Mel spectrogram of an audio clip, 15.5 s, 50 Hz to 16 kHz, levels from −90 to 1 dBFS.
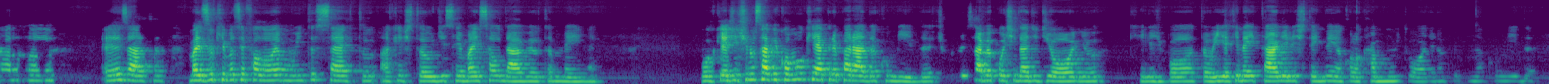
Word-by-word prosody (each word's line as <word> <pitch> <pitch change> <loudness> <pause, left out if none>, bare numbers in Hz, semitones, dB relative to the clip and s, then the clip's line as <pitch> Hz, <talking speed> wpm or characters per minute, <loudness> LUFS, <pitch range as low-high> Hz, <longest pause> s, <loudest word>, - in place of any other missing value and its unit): Aham, 225 -1 -7 0.6
exata. 210 -2 0 0.2
Mas 225 +1 +5
o 250 - 0
que 250 +1 -3
você 240 +1 -3
falou 230 -2 -1
é 230 0 +1
muito 220 +2 -8
certo, 210 -4 -2
a - - -6
questão 195 -1 -4
de 205 - -4
ser 210 0 -4
mais 200 0 +2
saudável 190 -3 +1
também, 185 -1 -6
né. 175 -1 -10 1.0
Porque 200 +2 0
a - - +6
gente 225 +3 -2
não 255 - 0
sabe 260 0 +8
como 255 +1 0
que 265 -1 -2
é 240 - +9
preparada 230 -3 +4
a - - -6
comida, 185 -3 -6
tipo, 180 - -25
não 420 - -4
sabe 220 - +4
a - - -3
quantidade 210 -2 -1
de 200 +1 -5
óleo 190 0 -1 0.2
que 190 - -15
eles 185 0 -6
botam, 185 +1 -4
e 195 +2 0
aqui 195 +2 -2
na 210 0 +1
Itália 200 -1 +5
eles 205 +1 -5
tendem 195 +1 -5
a 185 - -6
colocar 190 0 -8
muito 190 +1 -6
óleo 180 0 -11
na 190 - -19
comi 200 +2 -33
na 190 0 -18
comida. 195 +1 -21
205 Hz, 205 wpm, -21 LUFS, 190-220 Hz, 1.0 s, é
